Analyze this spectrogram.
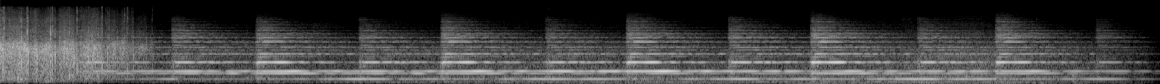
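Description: Church bells ring out in a slow, steady peal.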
